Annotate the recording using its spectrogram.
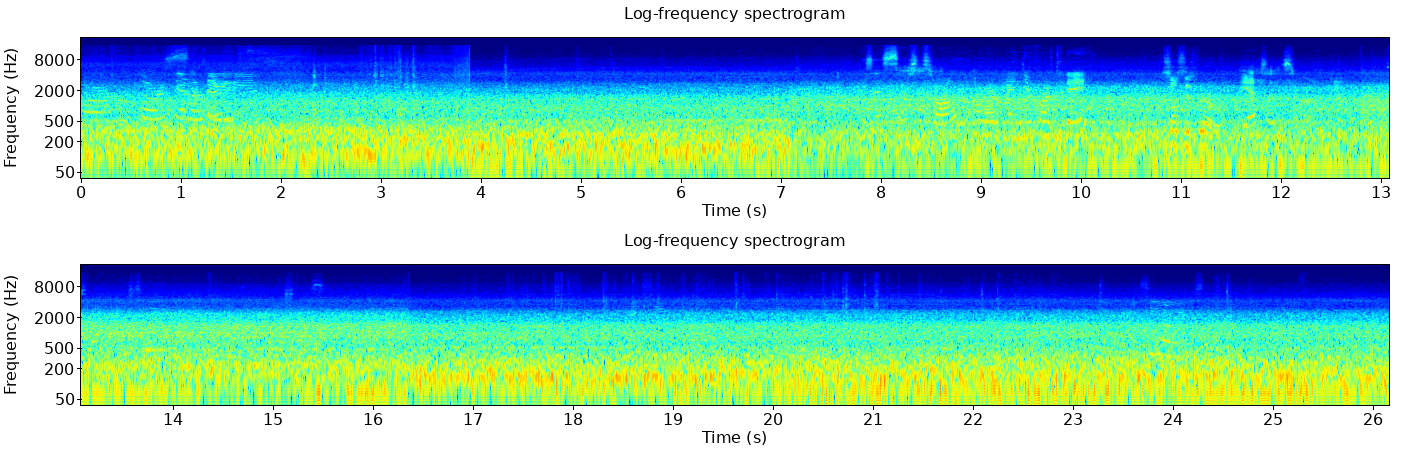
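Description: A jet engine hums steadily inside an aircraft cabin.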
